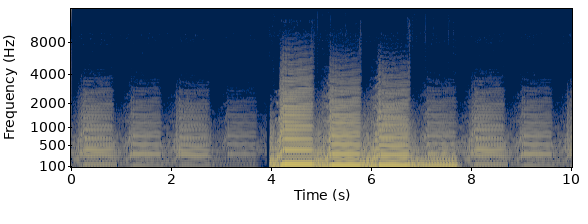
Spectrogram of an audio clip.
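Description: Instrumental intro of a trap beat: synthesizer chords repeating in a slow, even pattern, soft at first, then louder with a deep bass joining about four seconds in. No drums yet.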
